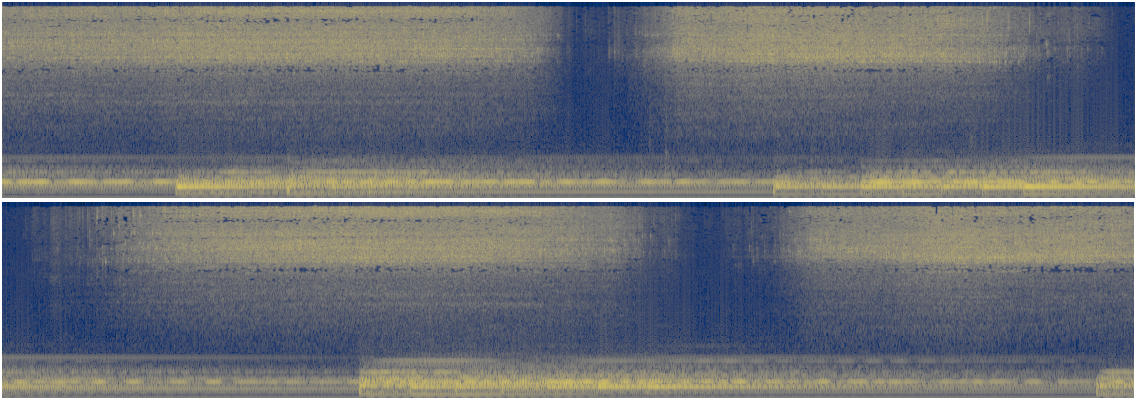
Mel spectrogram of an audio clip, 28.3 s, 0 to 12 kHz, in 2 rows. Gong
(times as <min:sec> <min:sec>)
0:18.6 0:26.2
